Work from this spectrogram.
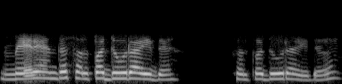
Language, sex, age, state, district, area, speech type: Kannada, female, 18-30, Karnataka, Chikkaballapur, rural, conversation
